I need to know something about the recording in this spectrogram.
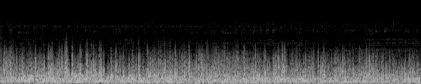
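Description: Wind buffeting the microphone: a steady rumble with a fine, constant crackle.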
